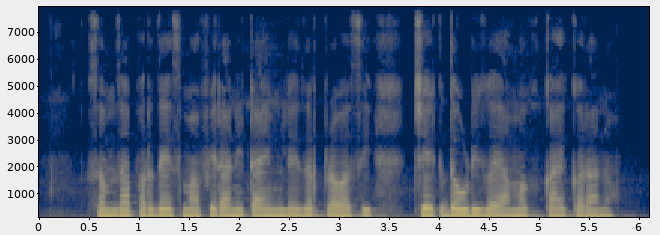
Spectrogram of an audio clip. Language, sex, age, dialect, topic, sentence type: Marathi, female, 31-35, Northern Konkan, banking, statement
